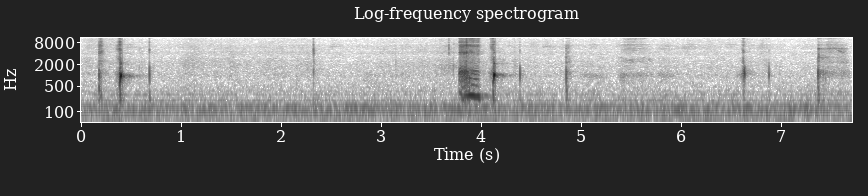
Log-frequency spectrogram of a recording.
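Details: Infant hiccups: short, sharp catches of breath spaced irregularly, with faint quieter clicks between, in a quiet room.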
